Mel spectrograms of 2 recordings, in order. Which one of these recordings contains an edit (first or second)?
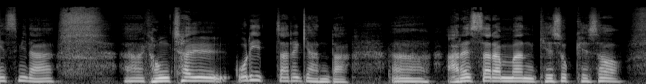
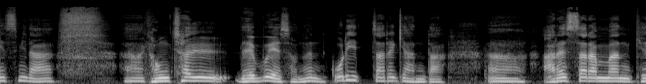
first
